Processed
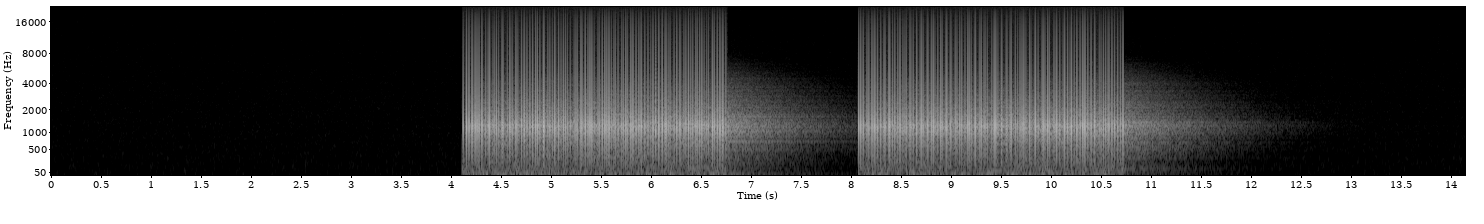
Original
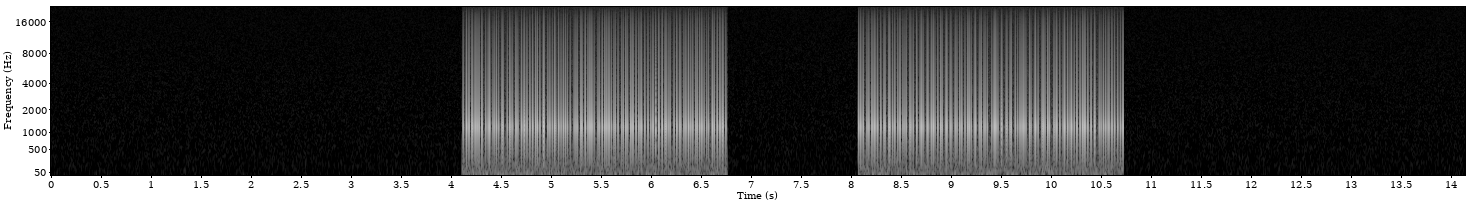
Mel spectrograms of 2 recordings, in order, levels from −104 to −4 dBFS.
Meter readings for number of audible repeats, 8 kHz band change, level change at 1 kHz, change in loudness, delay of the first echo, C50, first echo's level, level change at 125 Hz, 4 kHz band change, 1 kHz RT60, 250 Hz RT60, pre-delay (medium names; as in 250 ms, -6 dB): no echo, -6.0 dB, -5.5 dB, -5.5 dB, no echo, 10.0 dB, no echo, no reading, -6.0 dB, 2.5 s, 2.5 s, 23 ms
